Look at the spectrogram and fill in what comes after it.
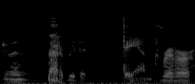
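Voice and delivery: low, soft, grumbled muttering under breath.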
